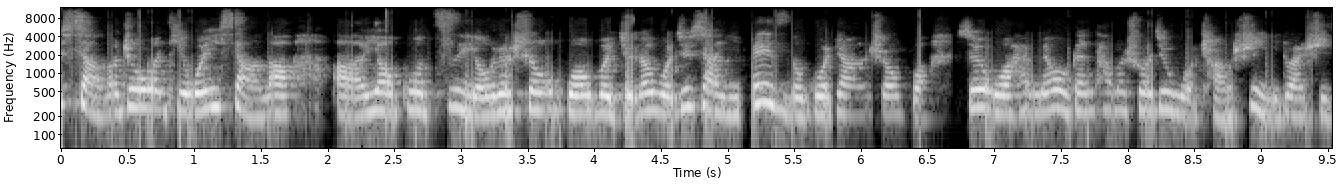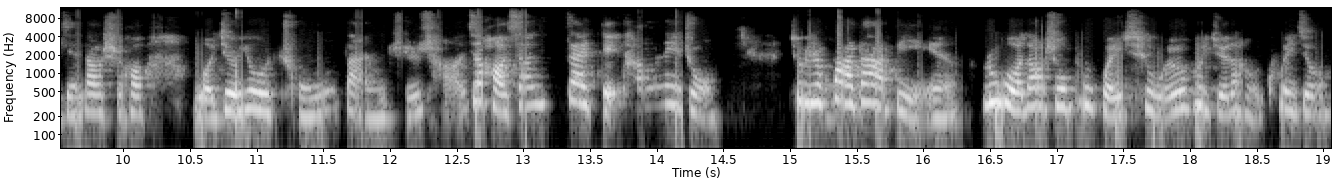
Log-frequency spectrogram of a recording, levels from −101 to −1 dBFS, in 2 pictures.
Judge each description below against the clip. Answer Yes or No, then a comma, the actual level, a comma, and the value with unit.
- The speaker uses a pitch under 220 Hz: No, high, 235 Hz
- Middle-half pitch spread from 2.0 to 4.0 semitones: No, average, 4.5 semitones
